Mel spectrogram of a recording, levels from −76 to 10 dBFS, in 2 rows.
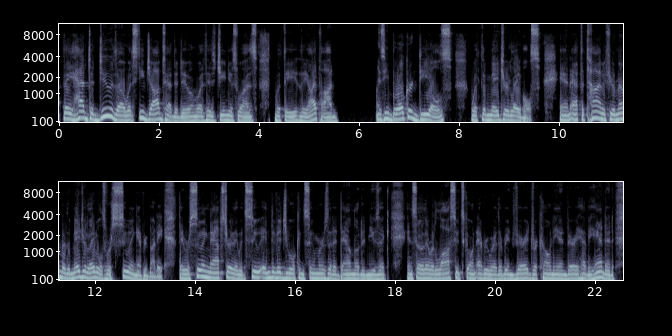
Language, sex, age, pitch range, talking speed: English, male, 40-59, 105-140 Hz, 180 wpm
